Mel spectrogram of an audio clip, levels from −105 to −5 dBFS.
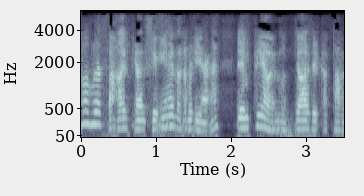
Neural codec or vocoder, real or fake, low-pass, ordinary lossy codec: codec, 16 kHz, 1 kbps, FreqCodec, smaller model; fake; 5.4 kHz; MP3, 24 kbps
